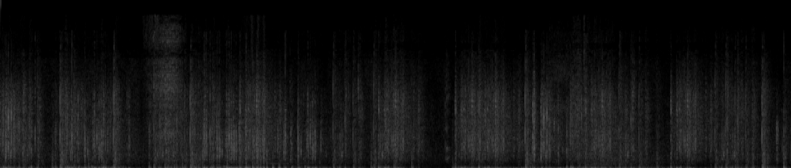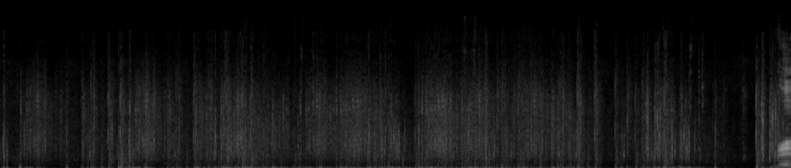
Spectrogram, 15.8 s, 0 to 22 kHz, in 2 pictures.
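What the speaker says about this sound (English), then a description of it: "Man, they emptied their 6 shots pretty quickly there." Dense, continuous musket volleys crackle through a Civil War battle in Grand Tactician: The Civil War, with overlapping rifle fire rolling at a steady loud level for the whole stretch and only brief dips between bursts.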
